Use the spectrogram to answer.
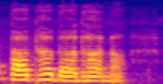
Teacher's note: और ता वर्ग किस में आता है, ये आता है दंत में।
